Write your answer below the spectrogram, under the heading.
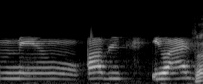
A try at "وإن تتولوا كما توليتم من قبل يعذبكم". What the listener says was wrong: أوصليها. وإن تتولوا وإن تتولوا يعذبكم. لا، مفيش من قبل. من قبل مش عليها وقف اوصليها. وإن تتولوا كما توليتم من قبل يعذبكم.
